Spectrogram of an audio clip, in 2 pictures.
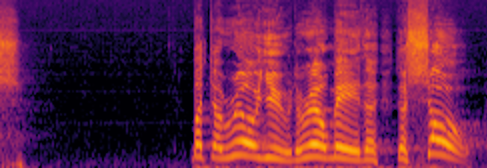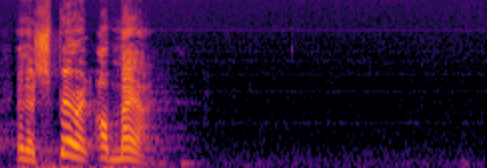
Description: Speech in English. There is no code.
